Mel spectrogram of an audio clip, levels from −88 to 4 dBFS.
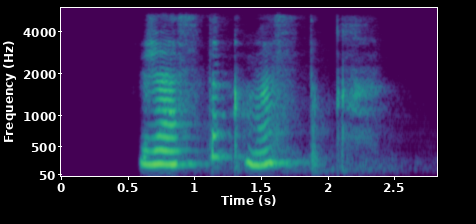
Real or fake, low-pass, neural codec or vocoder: fake; 5.4 kHz; codec, 16 kHz, 8 kbps, FreqCodec, smaller model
